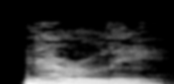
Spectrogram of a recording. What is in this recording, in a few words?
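"narrowly", American English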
